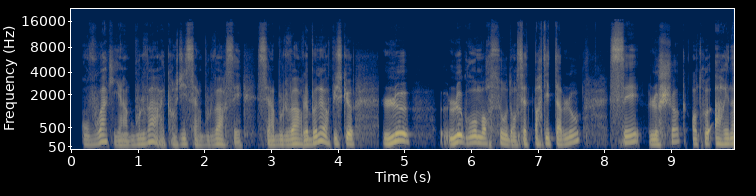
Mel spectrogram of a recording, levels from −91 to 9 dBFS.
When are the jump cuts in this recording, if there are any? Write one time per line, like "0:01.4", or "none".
0:03.5
0:04.6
